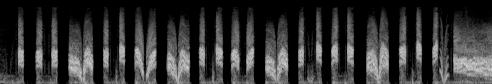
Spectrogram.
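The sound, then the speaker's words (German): Rapid turntable scratching, chirp-style strokes mixed with flare cuts: a fast, rhythmic run of short, choppy pitch-sweeping bursts chopped by quick silences, loud and without any talking. “Also, vom Back to Chirp. und dann ein Flair. Und die zwei kombiniert.”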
